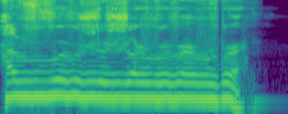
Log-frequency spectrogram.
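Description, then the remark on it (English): A voice mimics garbled phone audio with a loud, steady, buzzy drone at a fixed low pitch, held for about two seconds before it drops away abruptly. “No, just we want to hear what you're saying, and it sounds like this.”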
